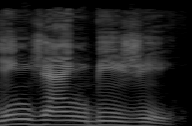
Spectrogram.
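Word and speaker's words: 印象笔记: It's pronounced Yingjiang Biji.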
